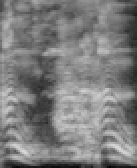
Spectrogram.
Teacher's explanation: কোনো গুন্না হবে না, গুন্না ছাড়া স্পষ্ট কইরা পড়া। ইজহার অর্থ এটা।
